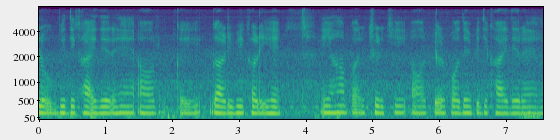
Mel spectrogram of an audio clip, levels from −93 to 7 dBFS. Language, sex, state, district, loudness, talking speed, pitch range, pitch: Hindi, female, Uttar Pradesh, Etah, -17 LUFS, 180 wpm, 165-175 Hz, 170 Hz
